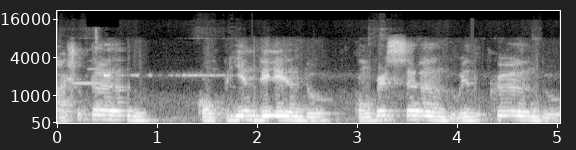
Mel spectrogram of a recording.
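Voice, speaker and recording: There is noticeable background noise behind this man. His fairly high voice keeps a fairly even intonation. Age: 60s. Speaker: yoga and reiki teacher, speaker. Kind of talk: interview.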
